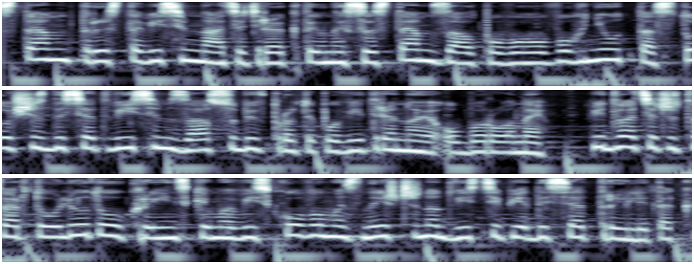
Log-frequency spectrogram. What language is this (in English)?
Ukrainian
